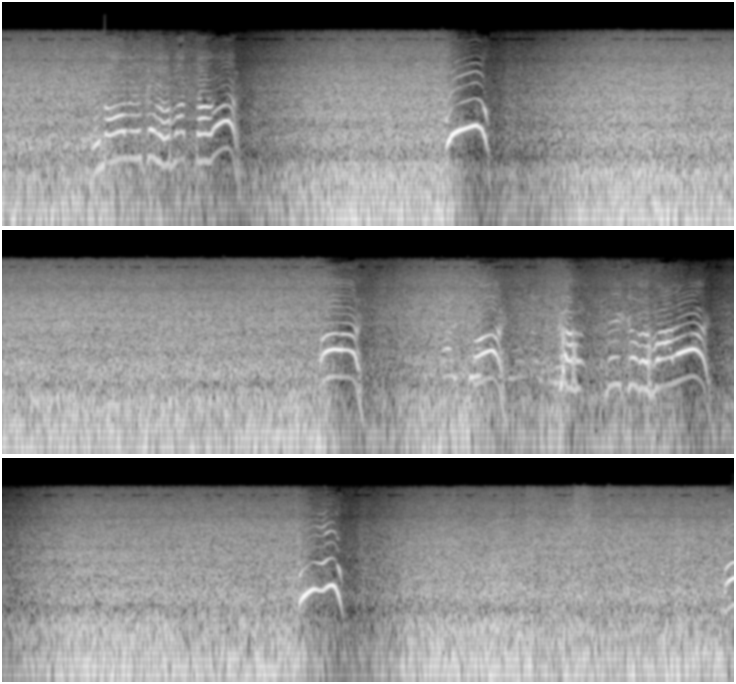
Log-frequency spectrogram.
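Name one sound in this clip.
Floodwater roars and rushes loudly.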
